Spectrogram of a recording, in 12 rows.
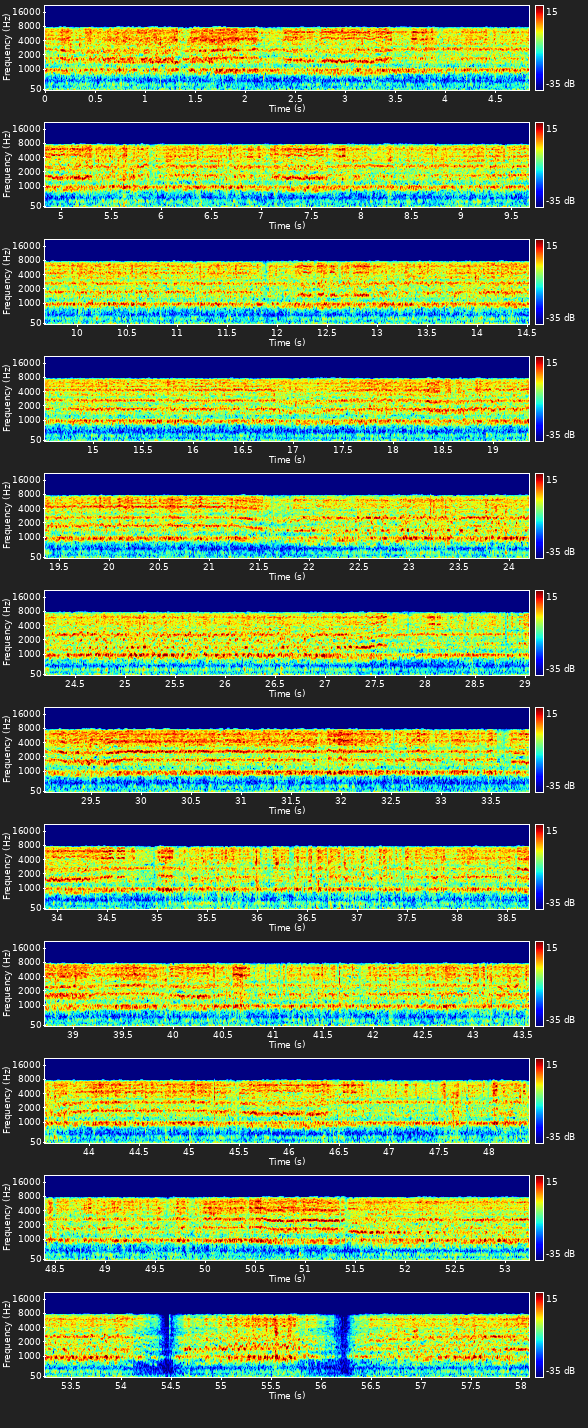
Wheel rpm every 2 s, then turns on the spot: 220, 220, 220, 220, 230, 230, 220, 230, 230, 220, 230, 190, 190, 200, 220, 230, 230, 230, 230, 230, 230, 230, 220, 230, 230, 230, 190, 130, 150.
none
